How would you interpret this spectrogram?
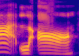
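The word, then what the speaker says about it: ល្អ: กัน เลย นะ คะ เรา ออก เสียง ว่า ละออ ละออ ซึ่ง คำ ว่า ละออ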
